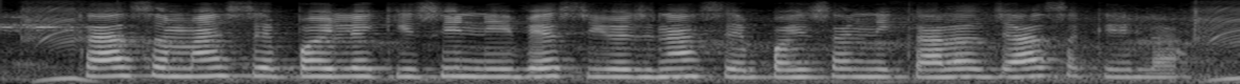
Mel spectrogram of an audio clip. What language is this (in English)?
Bhojpuri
